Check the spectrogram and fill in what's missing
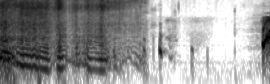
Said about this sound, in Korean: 자, 이번에는 고라니 소리예요. 자, 이제부터는 이제 소리. 예, 이제부터는 정확하게 저도 판단합니다. 알겠습니다. 자, 고라니 소리 갑니다. 고라니. 예, 갑니다.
